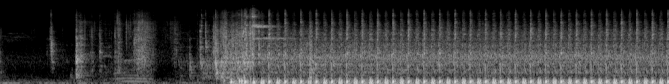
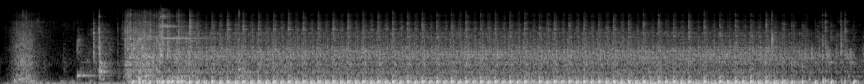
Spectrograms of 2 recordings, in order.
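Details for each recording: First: Honda firefighting pump, sat unused over 2 years, primed with valves shut: small engine pulses fast and steady with uneven pumping roughness as the pump loses prime, cavitating from an air leak at the suction draw. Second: Honda firefighting pump single-cylinder engine, sat unused over 2 years, with air filter assembly refitted: catches after a couple of cranks and holds a steady, even putter, no misses; owner suspects a loose plug boot arcing caused the earlier poor running.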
